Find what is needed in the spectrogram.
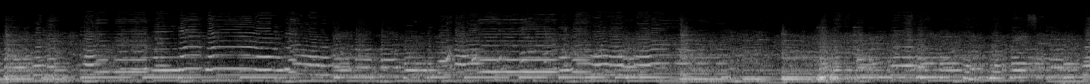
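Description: Instrumental break of a blues tune: harmonica playing held and bent notes, with a wavering passage about two seconds in, over strummed acoustic guitar.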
